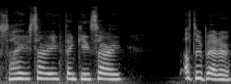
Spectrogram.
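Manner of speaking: rushed, relieved, hurried gabble. Voicing a kitchen worker hurrying away after handing over a plate: very relieved apology. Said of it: "they are very relieved, and they go away very quickly".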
